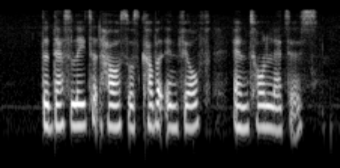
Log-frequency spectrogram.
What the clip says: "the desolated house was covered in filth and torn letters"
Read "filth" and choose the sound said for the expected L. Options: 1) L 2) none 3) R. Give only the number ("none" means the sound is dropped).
1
